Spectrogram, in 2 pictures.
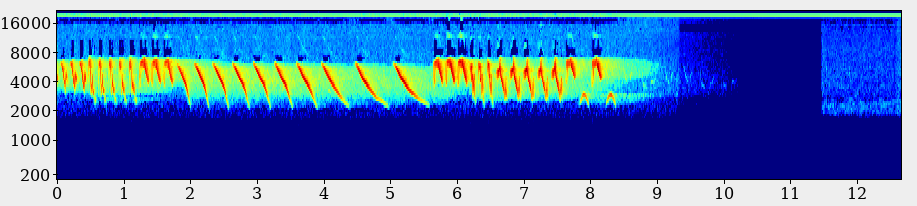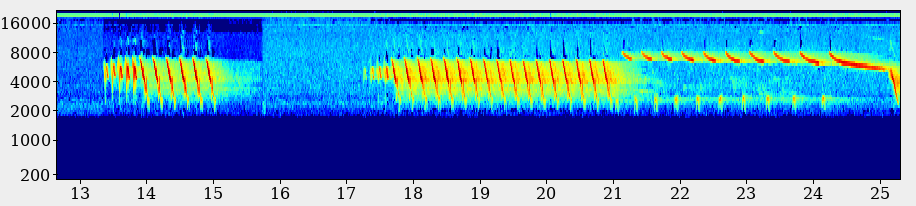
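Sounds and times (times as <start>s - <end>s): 
tree pipit song: 0.0s - 9.1s, 13.4s - 15.3s, 17.3s - 25.3s.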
